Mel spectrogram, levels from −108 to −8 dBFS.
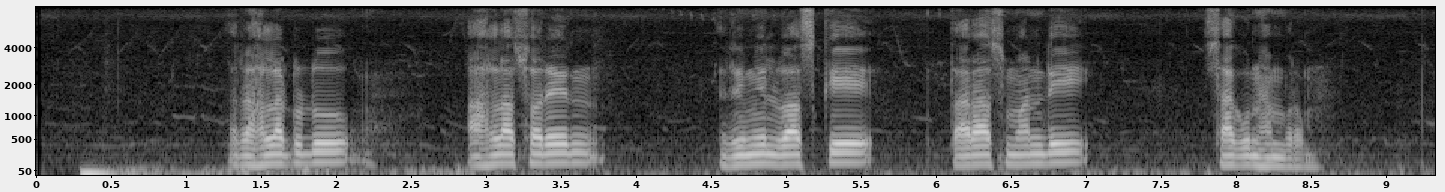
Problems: none marked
